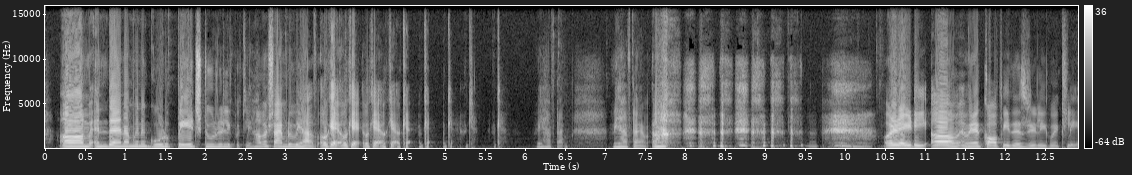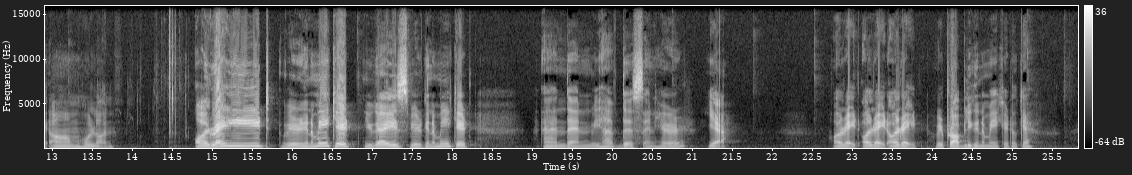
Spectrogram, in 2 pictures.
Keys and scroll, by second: 8.0 super+c, 9.3 super+v, 10.1 super+s, 14.2 super+c, 14.4 super+Tab.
